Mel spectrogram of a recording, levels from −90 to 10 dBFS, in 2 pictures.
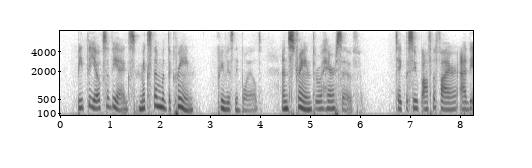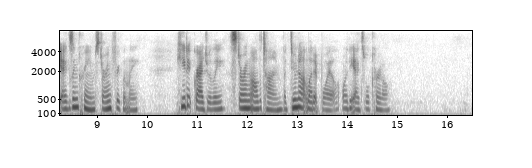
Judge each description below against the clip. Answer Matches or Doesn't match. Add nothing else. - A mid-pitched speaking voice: Doesn't match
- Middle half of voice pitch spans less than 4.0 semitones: Matches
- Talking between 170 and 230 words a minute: Matches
